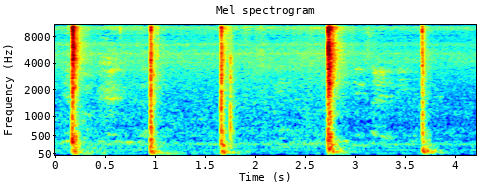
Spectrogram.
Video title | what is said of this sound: Dodge journey mirror replacement | You just give it a tap, and you hear the clip lock back into place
